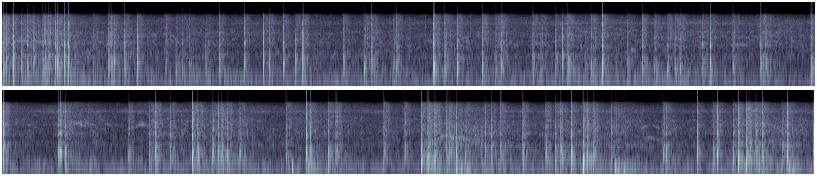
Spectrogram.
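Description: Fireworks display: aerial shells going off in a continuous run of sharp bangs, several a second, with a denser, louder volley near the end.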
